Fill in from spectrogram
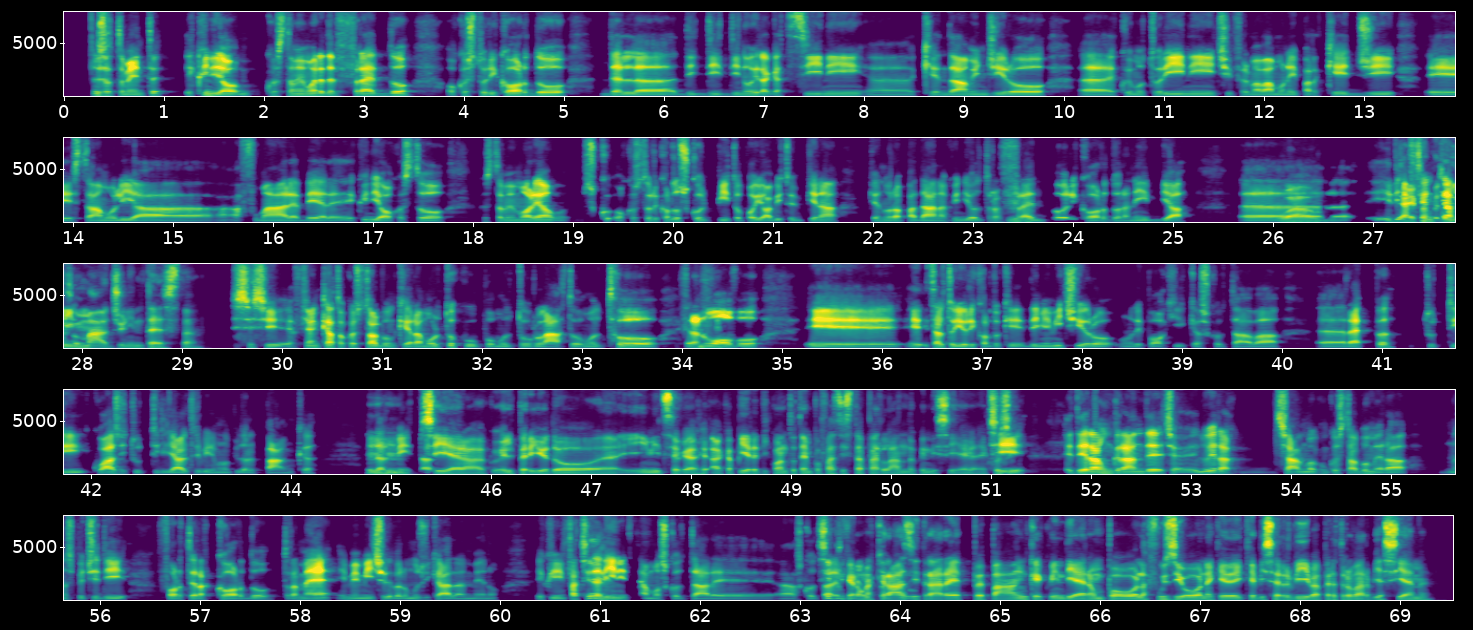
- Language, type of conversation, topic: Italian, podcast, Quale album definisce un periodo della tua vita?
- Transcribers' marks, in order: "Cioè" said as "ceh"; "proprio" said as "propio"; chuckle; other background noise; laughing while speaking: "molto"; "cioè" said as "ceh"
